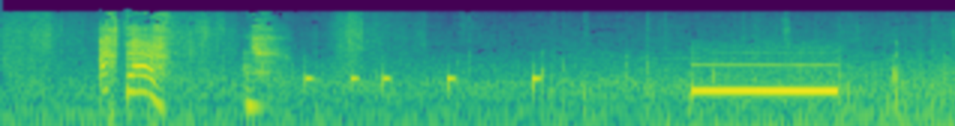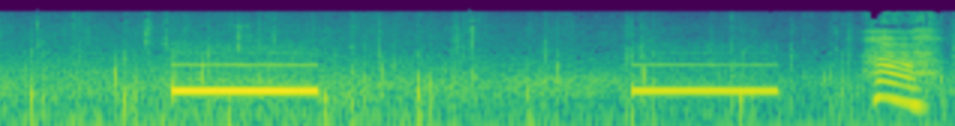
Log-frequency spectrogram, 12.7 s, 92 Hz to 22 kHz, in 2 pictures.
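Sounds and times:
speech: 1.6s - 1.8s
mobile phone key tones beeping while dialing: 2.0s - 3.6s, 4.6s - 5.6s, 7.5s - 8.5s
mobile phone ringing tones, call unanswered: 2.0s - 3.6s, 4.6s - 5.6s, 7.5s - 8.5s, 10.6s - 11.6s.

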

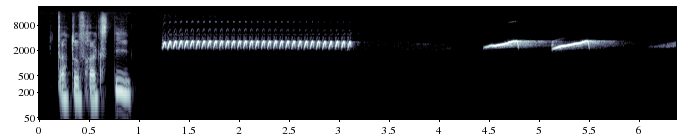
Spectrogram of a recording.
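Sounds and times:
speech: 0.2s - 1.0s
bird answering with two clear rising whistled notes: 1.2s - 3.2s, 4.4s - 6.3s
songbird with black face stripe singing a fast buzzy trill: 1.2s - 6.3s.

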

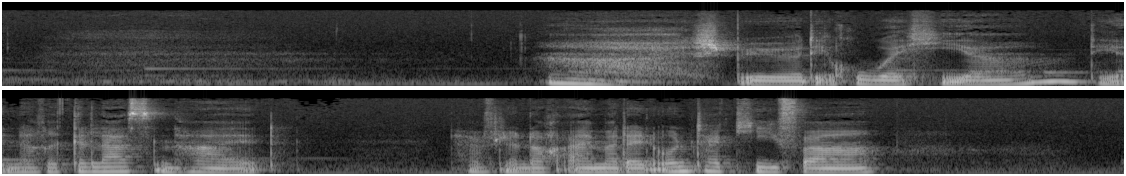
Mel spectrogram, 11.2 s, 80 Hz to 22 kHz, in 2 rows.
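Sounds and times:
faint sustained tonal hum: 0.0s - 11.2s
slow breathing in and out through both nostrils: 0.1s - 1.7s, 10.1s - 11.0s
speech: 2.8s - 7.1s, 7.9s - 10.1s.

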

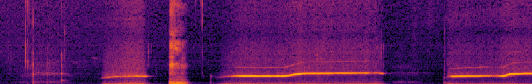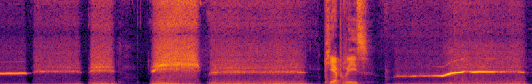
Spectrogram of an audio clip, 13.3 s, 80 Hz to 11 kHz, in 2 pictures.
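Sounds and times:
person whistling a short tune: 1.3s - 2.0s, 2.7s - 4.9s, 5.6s - 10.6s, 11.6s - 13.2s
speech: 2.1s - 2.4s, 10.8s - 11.4s
throaty coughing noises: 2.1s - 2.5s.

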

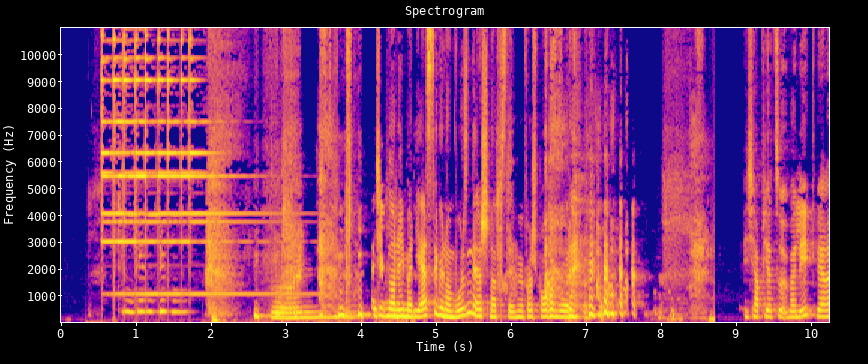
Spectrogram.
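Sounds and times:
bright bell ringing rapidly to announce the last round: 0.4s - 4.6s
laughter: 0.9s - 4.3s, 5.7s - 8.8s
speech: 2.6s - 8.2s, 9.2s - 10.2s.

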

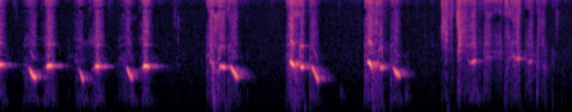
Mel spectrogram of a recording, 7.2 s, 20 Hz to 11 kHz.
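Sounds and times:
person whistling an imitation of a song thrush: 0.0s - 5.2s.

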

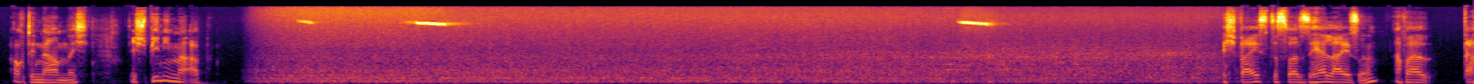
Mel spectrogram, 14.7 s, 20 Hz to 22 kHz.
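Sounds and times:
speech: 0.1s - 2.7s, 12.3s - 14.7s
steady rushing noise: 2.4s - 12.7s
redwing thrush thin high-pitched seeping calls: 2.9s - 12.3s.

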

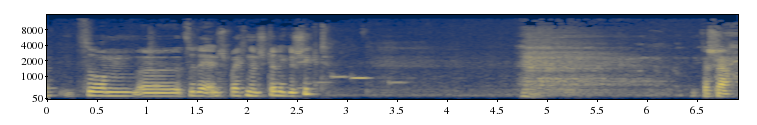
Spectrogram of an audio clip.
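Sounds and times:
speech: 0.0s - 3.0s, 6.6s - 6.8s
mobile phone electronic beep: 2.7s - 3.7s.

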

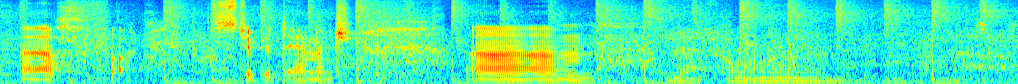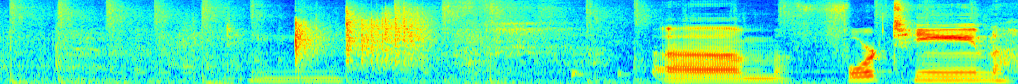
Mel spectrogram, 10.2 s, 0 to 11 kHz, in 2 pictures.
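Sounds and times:
speech: 0.1s - 4.3s, 8.4s - 10.1s
dice clattering and rattling across a table: 6.6s - 7.3s.

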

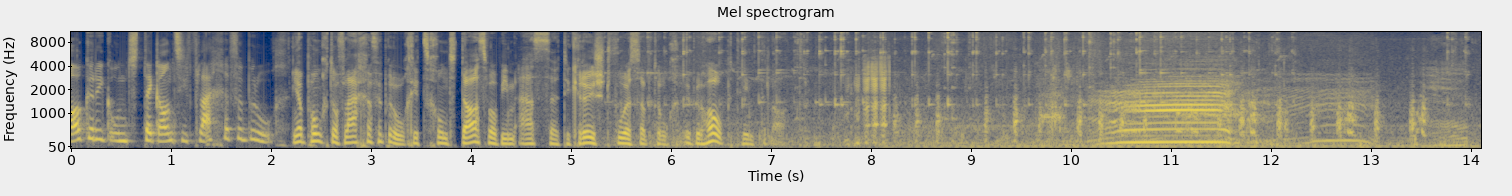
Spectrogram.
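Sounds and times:
speech: 0.0s - 8.1s
farm sounds: 5.2s - 14.0s
faint clanking: 5.3s - 12.5s, 13.7s - 14.0s
cow mooing: 7.8s - 14.0s.

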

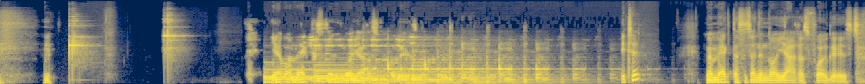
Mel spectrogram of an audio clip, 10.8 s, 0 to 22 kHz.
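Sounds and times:
speech: 0.0s - 0.8s, 3.1s - 5.6s, 7.8s - 8.1s, 8.8s - 10.8s
glasses clinking in a toast: 0.9s - 1.3s, 2.0s - 2.4s.

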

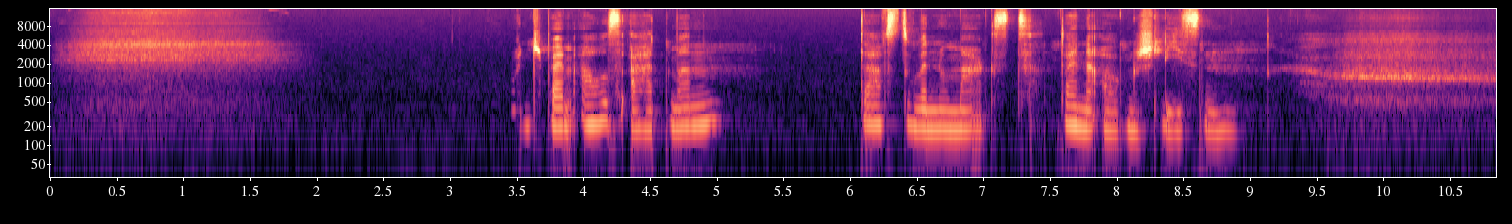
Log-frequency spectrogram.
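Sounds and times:
long slow deep inhalation into the belly: 0.0s - 2.0s, 9.2s - 10.8s
speech: 3.5s - 5.1s, 6.1s - 9.0s.

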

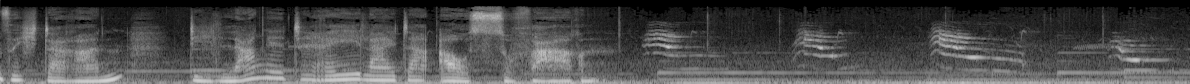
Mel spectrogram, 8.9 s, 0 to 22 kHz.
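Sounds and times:
speech: 0.0s - 5.1s
frightened white kitten meowing up high: 4.8s - 6.4s, 7.0s - 7.7s, 8.3s - 8.8s.

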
